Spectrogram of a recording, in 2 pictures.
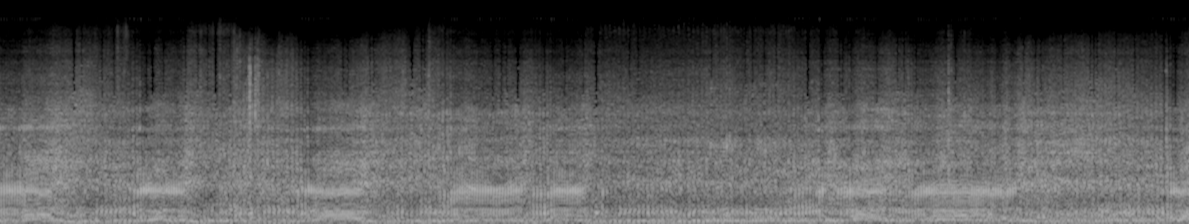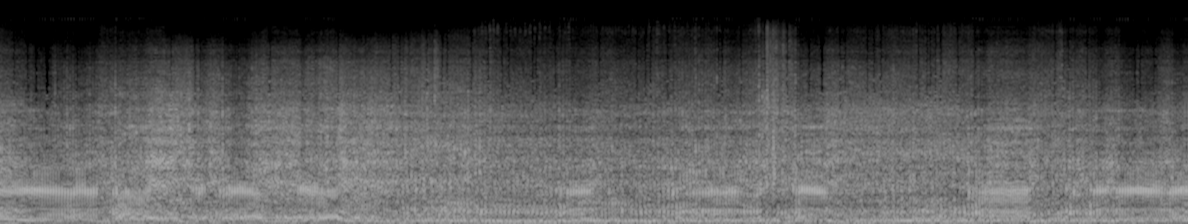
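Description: Enduro dirt bike engine running steadily through the whole stretch, with small rises and falls in revs as the bike picks its way along a trail, heard close up from the handlebars.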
